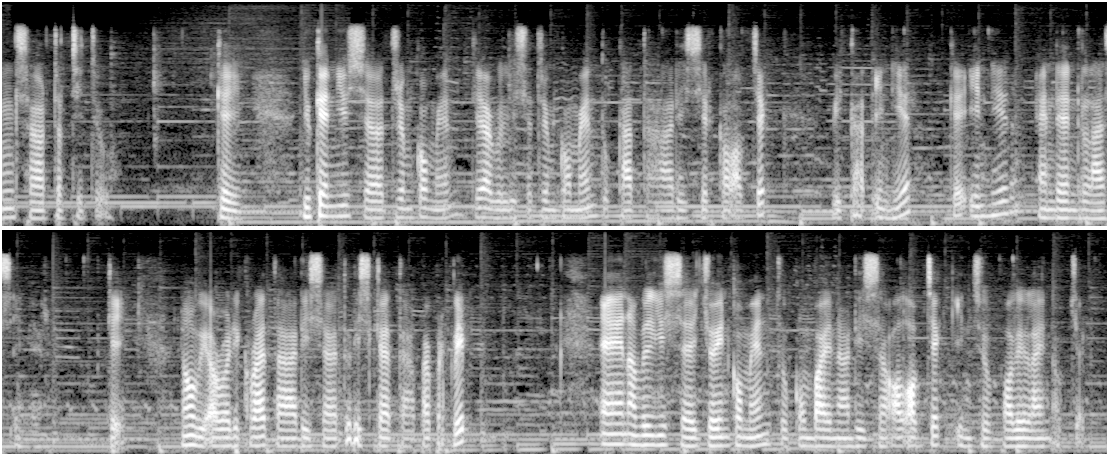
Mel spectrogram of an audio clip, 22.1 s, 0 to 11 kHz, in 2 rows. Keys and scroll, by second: 0.4-1.5 typing, 3.7-5.0 typing, 12.4 space, 17.8-20.0 typing.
